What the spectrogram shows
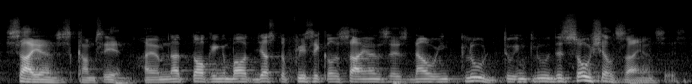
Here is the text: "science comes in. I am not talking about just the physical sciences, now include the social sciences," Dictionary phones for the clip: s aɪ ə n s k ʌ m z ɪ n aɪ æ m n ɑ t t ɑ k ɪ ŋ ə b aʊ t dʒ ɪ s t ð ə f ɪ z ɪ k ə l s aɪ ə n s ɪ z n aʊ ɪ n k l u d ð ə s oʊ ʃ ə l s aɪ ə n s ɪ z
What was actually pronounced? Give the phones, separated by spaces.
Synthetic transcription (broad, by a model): s aɪ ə n s k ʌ m s ɪ n aɪ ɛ m n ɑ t t ɑ k ɪ ŋ ə b aʊ t dʒ ɪ s t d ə f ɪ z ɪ k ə l s aɪ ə n s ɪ s n aʊ ɪ n k l u d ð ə s oʊ ʃ ə l s aɪ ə n s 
